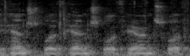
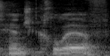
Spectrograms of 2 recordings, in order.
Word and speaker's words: Hinchliff: been dropping out the Hinchliff name because half the community mispronounces the name and refers to it as Hinchcliffe. And if you look closely, there is not an extra C in there.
